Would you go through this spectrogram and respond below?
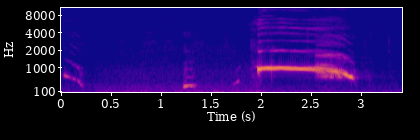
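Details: Shiba Inu dog howling, linked to a walk: a few faint short whines, then one loud, sustained, rich tonal howl lasting about a second, holding steady before sliding downward at the end; quiet indoor background.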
